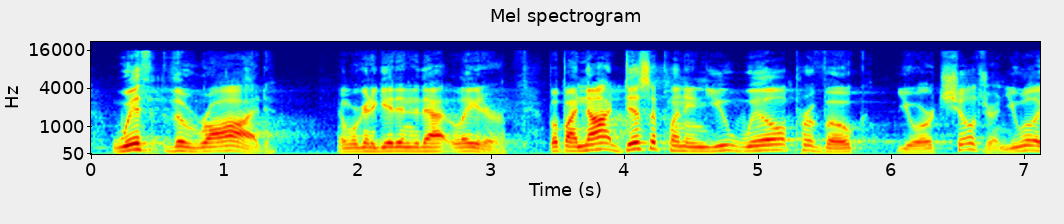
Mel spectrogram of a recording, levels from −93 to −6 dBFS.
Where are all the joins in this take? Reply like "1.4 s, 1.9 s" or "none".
none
